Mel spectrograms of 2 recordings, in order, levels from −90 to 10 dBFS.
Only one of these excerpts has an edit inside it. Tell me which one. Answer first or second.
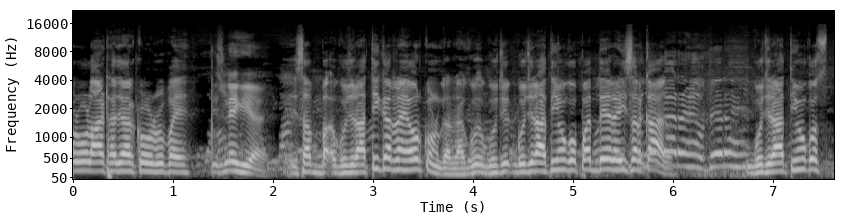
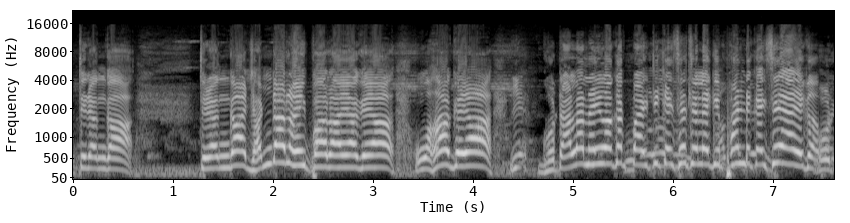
second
